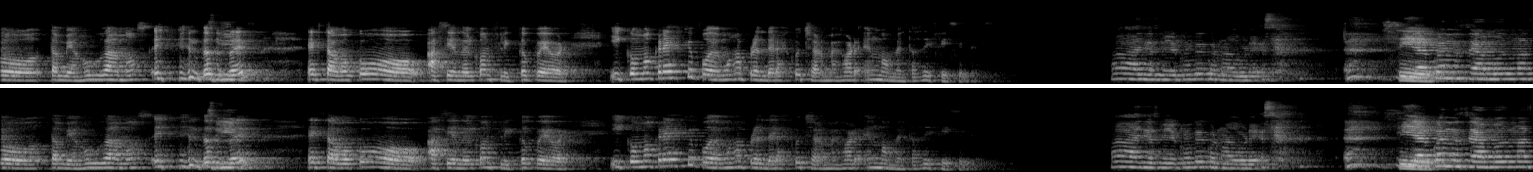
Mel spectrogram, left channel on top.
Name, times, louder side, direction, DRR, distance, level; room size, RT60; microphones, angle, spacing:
voice 1, 0.0-2.5 2.8-9.7 14.0-14.3, left 3 dB, 80° left, 8 dB, 1.3 m, -27 dB
voice 2, 11.1-13.1 13.4-15.3, right 2 dB, 40° right, 1 dB, 2.7 m, -29 dB
23.0 x 8.2 x 5.4 m, 1.0 s
head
